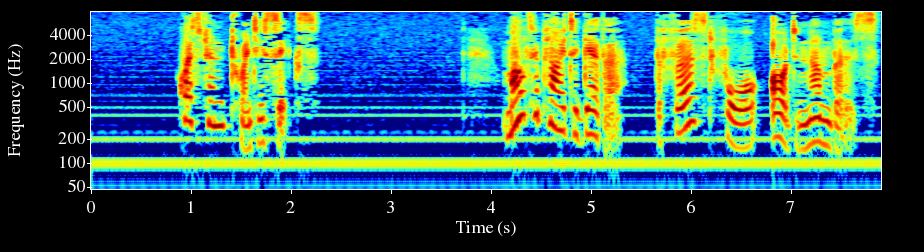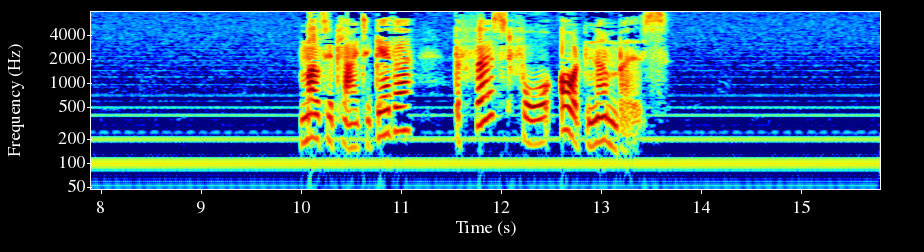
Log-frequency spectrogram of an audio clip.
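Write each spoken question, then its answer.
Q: Multiply together the first four odd numbers.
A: 105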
